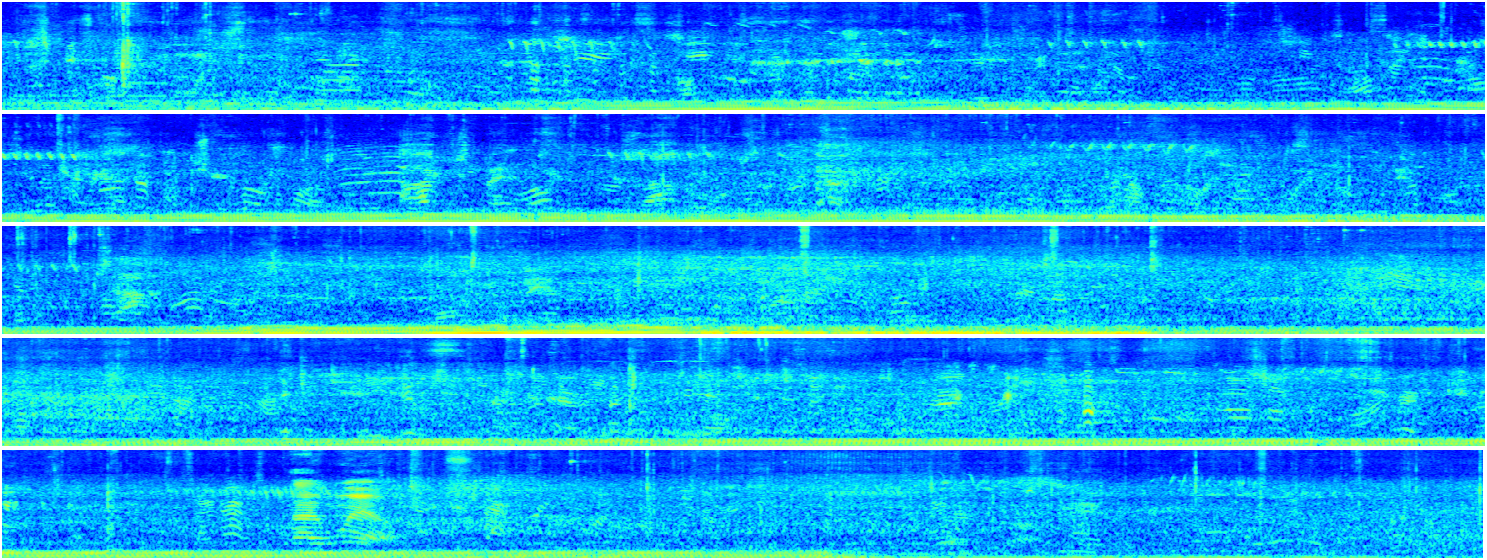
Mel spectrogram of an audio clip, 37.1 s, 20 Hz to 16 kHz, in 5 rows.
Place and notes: Step Short Memorial Arch, The Leas, Folkestone, Regno Unito - GG MemorialArchFolkestoneLeas-190524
